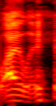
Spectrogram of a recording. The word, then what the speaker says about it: Islay: Single malt whiskey from the Isle of Islay, Lagavulin, which is my favorite. – The distillery. – Isle of Island? Oh, Islay. Or Islay. Yeah, I know Isle.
